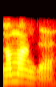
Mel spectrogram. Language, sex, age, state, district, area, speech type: Tamil, female, 30-45, Tamil Nadu, Tiruvannamalai, urban, conversation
